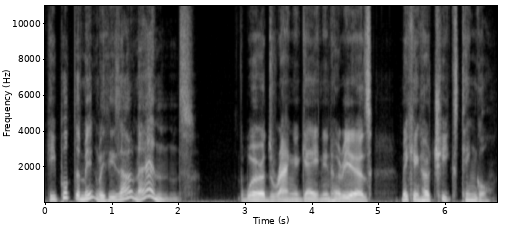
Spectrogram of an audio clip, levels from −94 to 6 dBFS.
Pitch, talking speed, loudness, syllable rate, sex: 155 Hz, 160 wpm, -17 LUFS, 4.0 syllables/s, male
